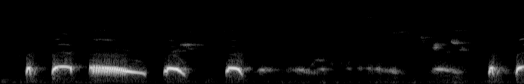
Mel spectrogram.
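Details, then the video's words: Spotted dove of Vietnam: two brief arched coos lead into a long descending coo and two more clipped notes, then a quiet run of soft murmured coos before the phrase begins again. "Tiếng cu gáy Việt"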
